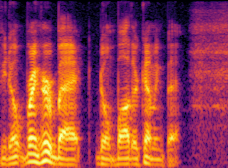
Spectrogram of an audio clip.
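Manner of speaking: low, threatening half-whisper. Voicing a mother hugging the adventurer goodbye: half-whispered threat. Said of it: "then whispers in your ear".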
